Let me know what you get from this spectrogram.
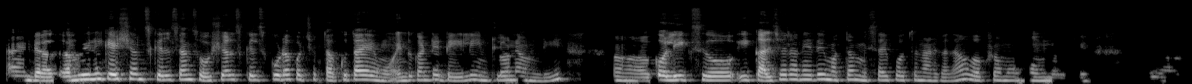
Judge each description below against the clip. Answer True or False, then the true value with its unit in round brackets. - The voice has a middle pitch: False (200 Hz)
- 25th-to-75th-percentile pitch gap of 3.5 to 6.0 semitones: False (3.1 semitones)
